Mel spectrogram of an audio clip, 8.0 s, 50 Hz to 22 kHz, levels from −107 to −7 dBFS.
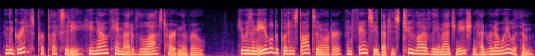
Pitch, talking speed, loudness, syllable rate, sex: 200 Hz, 270 wpm, -17 LUFS, 6.9 syllables/s, female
